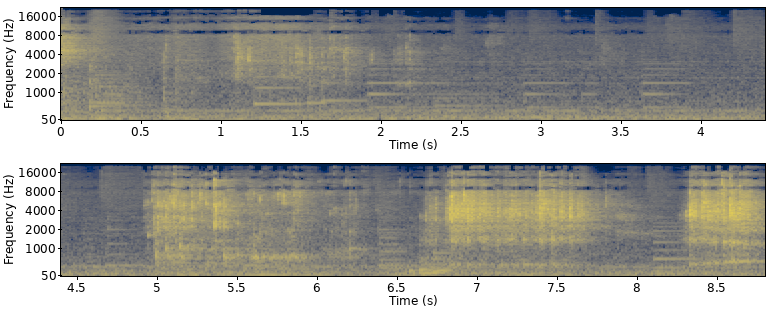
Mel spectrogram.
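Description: A cocktail, a Reverse Manhattan, is strained into a pre-chilled coupe glass holding a cherry, heard as a running liquid pour that swells into louder splashing bursts near the end, close and without talk.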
